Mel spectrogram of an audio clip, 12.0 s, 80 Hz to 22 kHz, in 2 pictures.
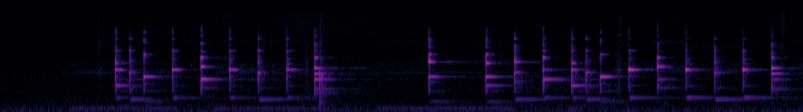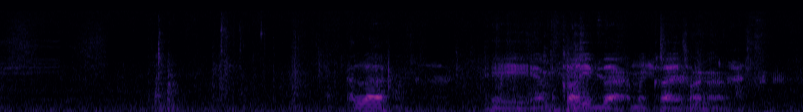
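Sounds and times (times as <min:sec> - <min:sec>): marimba-like phone ringtone: 0:00.8 - 0:06.2.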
